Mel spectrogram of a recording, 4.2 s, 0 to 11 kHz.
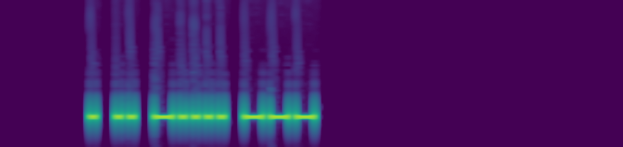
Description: Morse code, heard as a keyed tone, about 28 wpm, 700 Hz. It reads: EI6O
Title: DXCC-100 Call Signs - 4 Characters - 28wpm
